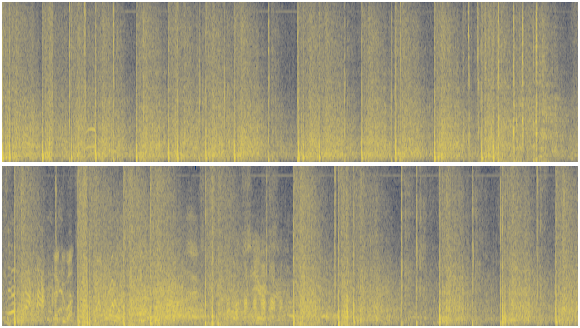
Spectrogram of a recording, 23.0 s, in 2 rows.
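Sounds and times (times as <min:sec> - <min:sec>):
fireworks bangs and crackling: 0:00.0 - 0:23.0
strong firework bang: 0:13.0 - 0:23.0.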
